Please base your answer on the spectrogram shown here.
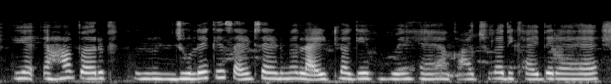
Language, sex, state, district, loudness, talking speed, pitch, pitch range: Hindi, female, Bihar, Bhagalpur, -14 LUFS, 135 wpm, 255 Hz, 245-270 Hz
